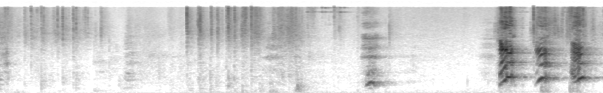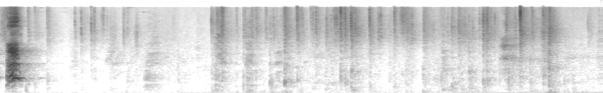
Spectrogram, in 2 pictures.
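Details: Excited four-month-old springer spaniel Sophia gives a soft yelp, then a fast run of four loud, evenly spaced barks, among faint clicks and household rustling.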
